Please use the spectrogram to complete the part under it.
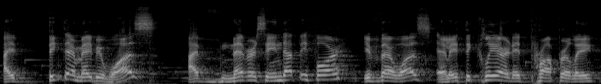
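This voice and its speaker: A man commentating a fighting game tournament, excitable, his voice jumping high at the big moments. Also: unhurried. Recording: game music behind commentary. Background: game music.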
